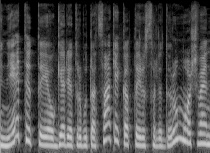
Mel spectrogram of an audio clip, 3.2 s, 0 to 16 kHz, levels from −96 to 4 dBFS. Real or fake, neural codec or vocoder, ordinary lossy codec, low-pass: real; none; Opus, 64 kbps; 14.4 kHz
